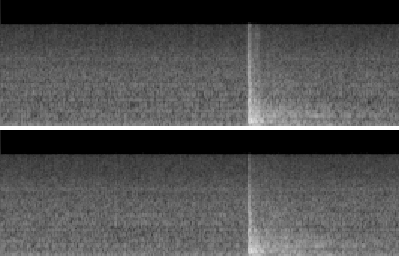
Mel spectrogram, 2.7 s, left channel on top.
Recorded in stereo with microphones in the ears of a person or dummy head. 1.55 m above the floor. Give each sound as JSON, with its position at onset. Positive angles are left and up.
{"t": 1.6, "sound": "a thud", "side_deg": 25, "distance_m": 1.0}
